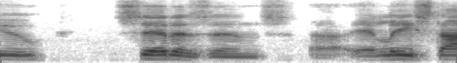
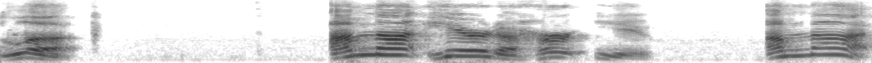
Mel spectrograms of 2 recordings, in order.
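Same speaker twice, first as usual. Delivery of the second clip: imitated raised voice, higher; 7 semitones higher than usual. Retelling calling out to the forest after dark: retelling loudly speaking out. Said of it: "not yelled out, but loudly spoke out".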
